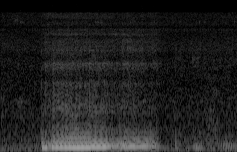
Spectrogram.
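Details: A single loud, low, vibrating snore from Uno the pet dog, lasting about a second and a half, followed by faint breathing.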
